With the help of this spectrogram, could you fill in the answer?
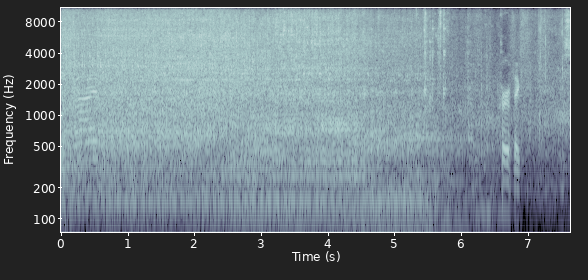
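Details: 1985 Jeep CJ-7 Renegade with Holley Sniper EFI, after a diode was fitted: smooth, even idle that dies cleanly about five seconds in with no run-on. Now shuts off normally.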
